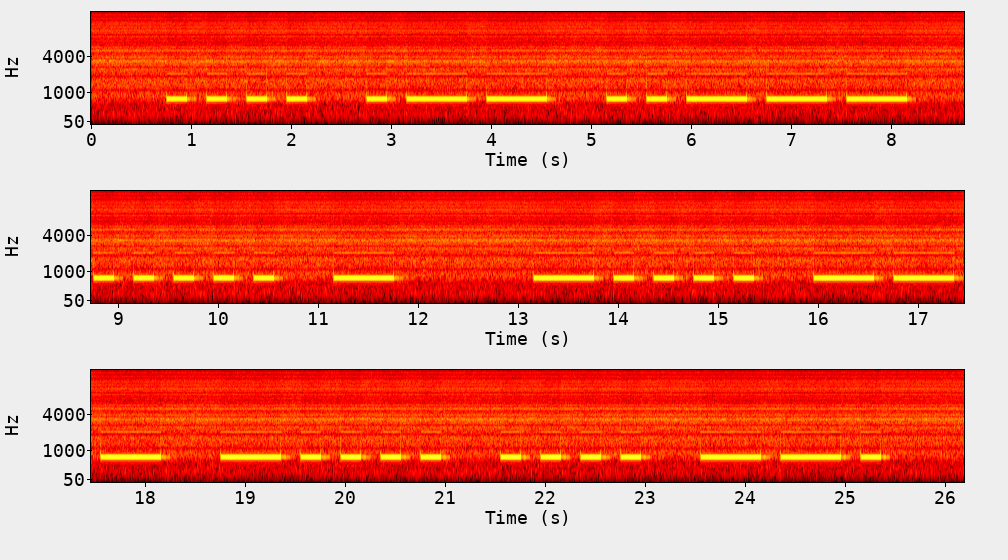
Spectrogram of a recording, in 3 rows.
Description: Morse code, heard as a keyed tone, machine-sent, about 6 wpm, 740 Hz, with room echo. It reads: HW25T 6O6HG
